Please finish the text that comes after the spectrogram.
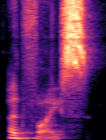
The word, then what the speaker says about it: advise: we pronounce it advice like a Zed sound when it is the verb right so to advise and do you give advice and advice is very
